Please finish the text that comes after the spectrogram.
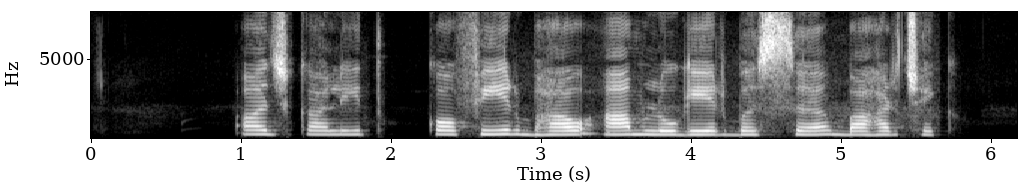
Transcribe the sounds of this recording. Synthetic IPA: əd͡ʒkalit̪ | kɔːpʰiɾbʱaːwamloɡeɾbəsːəbaɦəɾt͡ʃʰek

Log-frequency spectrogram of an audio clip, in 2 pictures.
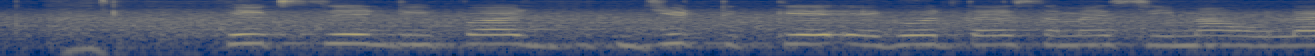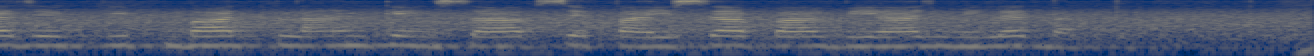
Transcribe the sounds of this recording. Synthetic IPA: pʰɪkseɖiːpəɾ | d͡ʒɪʈkeeːɡoːɾt̪əsɐməjsiːmaɦoːlad͡ʒekibaːd̪̚plaːnkeɦɪsaːbsepaːɪsapɐɾbɪjaːd͡ʒmɪlət̪̚bat̪e

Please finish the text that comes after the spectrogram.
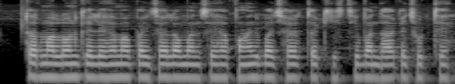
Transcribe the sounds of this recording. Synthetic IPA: ʈəɾməloːnkeleɦemẽpəɪsalomənseɦɛ̃pãːt͡ʃbət͡ʃʰəɾt̪əkɪst̪ʰibə̃nd̪ʱaket͡ʃʰʊʈt̪ʰeː

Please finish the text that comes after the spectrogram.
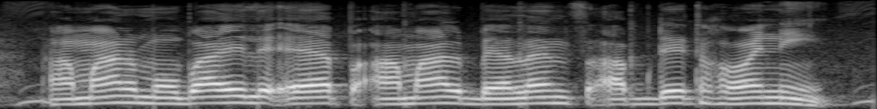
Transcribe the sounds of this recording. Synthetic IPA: amaɹmobajlɛpa̰maɹbɛlɛnsa̰p̚ɖeʈɦɔjni

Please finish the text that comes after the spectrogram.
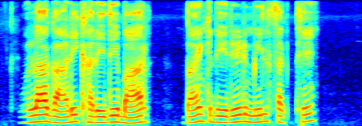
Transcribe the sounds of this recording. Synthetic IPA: oːlaɡaːɽikʰəɾiːd̪ebaːɾ | bɛ̃ːŋkleːɾeːɽmɪlsəkt̪ʰeː

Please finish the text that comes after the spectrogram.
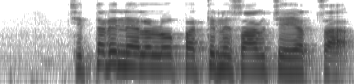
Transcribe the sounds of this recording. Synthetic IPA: t͡ʃit̪ːɐɽinɛːlɐlo̞ːpɐt̪ːinisaːɡut͡ʃɛːjɐt̪sɐ̰

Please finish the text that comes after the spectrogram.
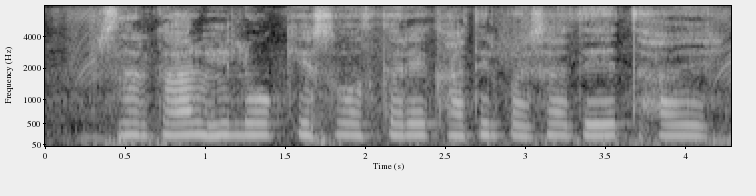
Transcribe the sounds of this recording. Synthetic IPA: səɾkaɾbʱilokːesod̪ʱkəɾekʰat̪iɾpəjsad̪et̪awe

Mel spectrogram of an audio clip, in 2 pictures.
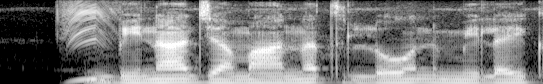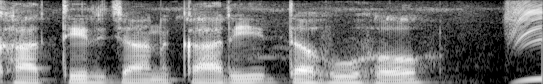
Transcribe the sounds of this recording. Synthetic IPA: binad͡ʒəmaːnət̪loːnmiləjkʰaːt̪iɾd͡ʒaːnkaːɾid̪əɦuɦo

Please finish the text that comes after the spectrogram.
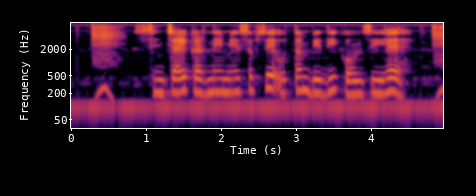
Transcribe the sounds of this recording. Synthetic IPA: sɪ̃ɲt͡ʃaːikəɾnemẽsɐbseʔʊt̪ːəmbeːd̪ʱikɔːnsiɦɛː

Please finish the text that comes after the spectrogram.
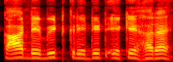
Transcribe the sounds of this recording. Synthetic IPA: kaːɾɖeːbiʈkɾeːɖɪʈeːkeɦɐɾɛː

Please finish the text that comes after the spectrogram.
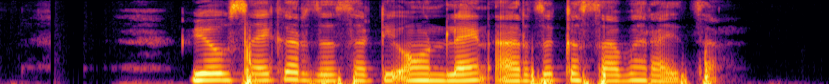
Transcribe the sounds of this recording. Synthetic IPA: ʋjəwsajkəɾd͡zasaʈiːʔɔnlajnʔa̰ɾd͡zəkəsabʱəɾa̰jt͡sa

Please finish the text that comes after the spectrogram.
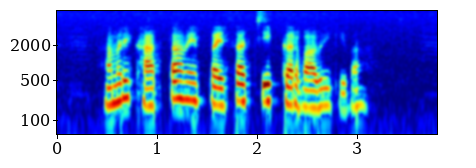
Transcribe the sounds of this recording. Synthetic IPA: hɐmɾekʰaːt̪ːamẽpɛːsat͡ʃeːkːɐɾʋaːwekebaː

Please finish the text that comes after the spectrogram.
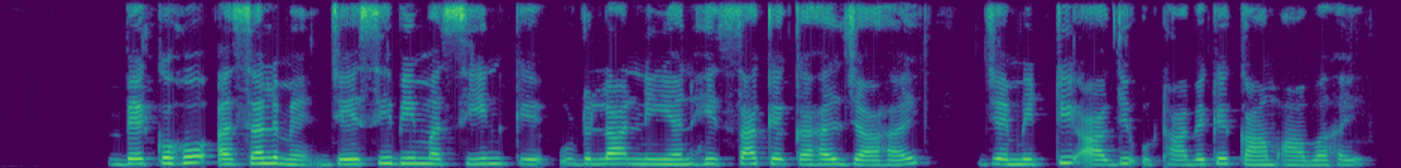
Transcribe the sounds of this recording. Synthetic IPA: beːkəɦoʔɐsəlmẽd͡ʒɛːsibʱiməsiːnkeʊɖlanijənɦɪsːakekəɦəld͡ʒaːɦaːi | d͡ʒeːmɪʈːiʔa̰ːd̪iʔʊʈʰaːwekekaːmʔaːbəɦɛː

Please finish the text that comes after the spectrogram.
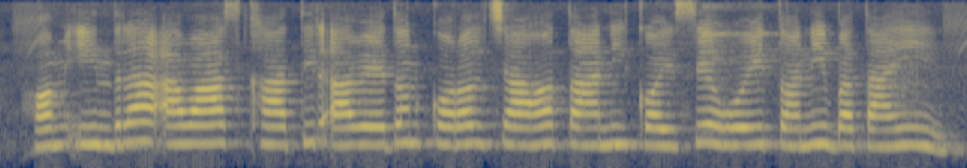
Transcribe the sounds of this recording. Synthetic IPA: həmind̪ɾaʔawaskʰat̪iɾabed̪ənkəɾəlt͡ʃaɦət̪anikəjseɦoit̪ənibət̪aĩ

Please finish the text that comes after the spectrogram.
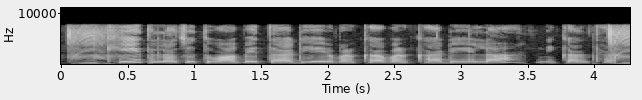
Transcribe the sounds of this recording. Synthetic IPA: kʰeːt̪lat͡ʃʊt̪ʋaːbet̪əɖʱeːɾbɐɽkʰabɐɽkʰaɖeːlanɪkəlt̪ʰɛ̰

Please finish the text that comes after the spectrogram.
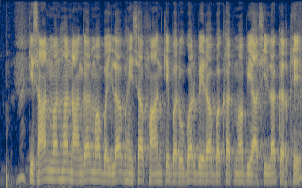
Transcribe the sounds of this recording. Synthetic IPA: kɪsaːnmə̃nɦə̃nãːŋɡəɾmãbəɪlabʱə̃ɪ̃sapʰãːnkebəɾoːbəɾbeːɾabəkʰət̪mãbɪaːsiːlakəɾt̪ʰeː

